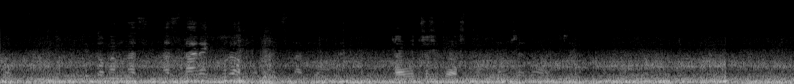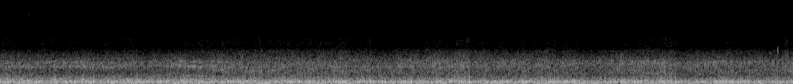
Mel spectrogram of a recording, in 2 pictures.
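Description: Tyres rumble on an asphalt road.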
